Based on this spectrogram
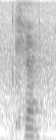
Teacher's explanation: When it's French, you drop the last consonant.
